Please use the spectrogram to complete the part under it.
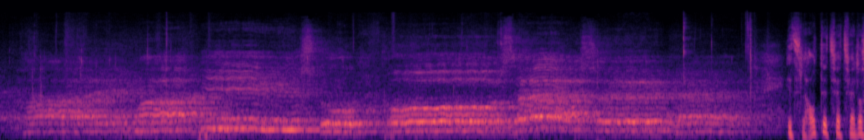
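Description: A large crowd sings together in a big echoing hall.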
